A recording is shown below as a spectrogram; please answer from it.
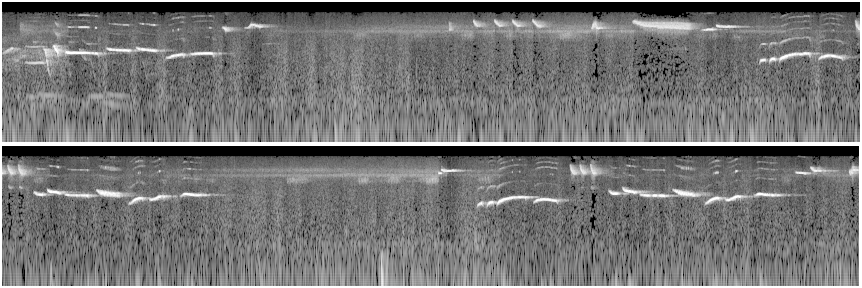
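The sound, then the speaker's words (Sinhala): Song of the Spot-winged Thrush, a bird endemic to Sri Lanka: clear, high whistled phrases with quick slurred notes, repeated in bursts with short pauses between them, over a faint background of other chirps. “දැන් මේ හඬ තුළ විශේෂ කුරුල්ලෙක් ලංකාවට ආවේනික වූ පුල්ලි වල්ලවිච්චයාගේ හඬ ගීතය මේ නාද ඛණ්ඩය තුළ තිබෙනවා. අපි ඒක වෙනම සවන් දෙමු.”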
